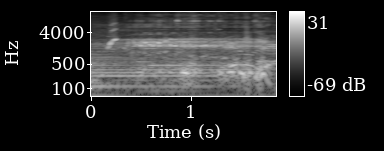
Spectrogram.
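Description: A single horse neigh rings out loud, a high, wavering whinny that holds for nearly two seconds with no voices around it.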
